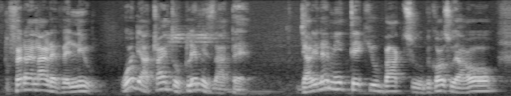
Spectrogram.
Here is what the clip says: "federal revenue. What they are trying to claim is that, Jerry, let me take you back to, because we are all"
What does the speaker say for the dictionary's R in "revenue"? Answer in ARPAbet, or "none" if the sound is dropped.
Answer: R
